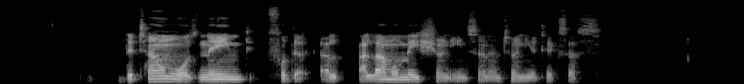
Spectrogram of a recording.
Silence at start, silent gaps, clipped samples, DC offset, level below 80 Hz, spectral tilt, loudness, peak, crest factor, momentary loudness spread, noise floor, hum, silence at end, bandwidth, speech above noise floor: 1.25 s; none; under 0.1%; under 0.1%; -68 dBFS; -4 dB/octave; -24 LUFS; -4 dBFS; 22 dB; 16 LU; -89 dBFS; none; 1.45 s; 15.5 kHz; 64 dB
